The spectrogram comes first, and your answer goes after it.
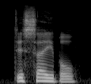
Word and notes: disable: British English

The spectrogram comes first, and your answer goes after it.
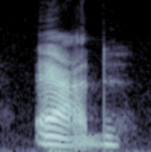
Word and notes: ad: American English

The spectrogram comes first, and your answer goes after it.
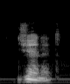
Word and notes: genet: American English

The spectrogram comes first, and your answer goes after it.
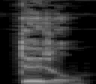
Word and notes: doodle: Australian English

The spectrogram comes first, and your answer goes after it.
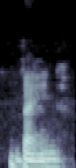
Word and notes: vane: British English

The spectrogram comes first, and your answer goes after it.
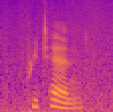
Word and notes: pretend: American English

